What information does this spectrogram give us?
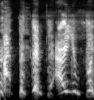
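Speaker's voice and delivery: acted-out, put-on stutter. Retelling how someone reacted, imitating someone stuttering. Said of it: "starts like like stuttering".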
